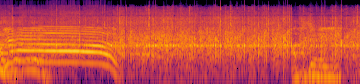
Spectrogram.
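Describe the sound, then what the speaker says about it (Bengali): An audience applauds at a tenth-anniversary celebration and bike achievement program: dense, loud clapping and crowd noise, with sustained amplified tones or voices at the start and a brief reprise near the end. "আরো জোরে করতালি আশা করছি আমাদের সকল উপস্থিতির কাছে।"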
